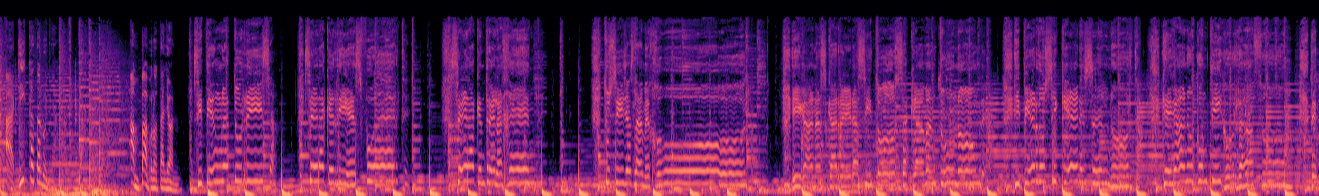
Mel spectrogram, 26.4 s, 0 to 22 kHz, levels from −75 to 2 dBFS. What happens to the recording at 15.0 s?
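At 15.03 to 15.05 s there is a gap between chunks: a 20 ms stretch of silence inserted at the join between 6.0-second blocks of audio. Nothing is dropped, but playback stalls briefly, heard as a short hole in the sound.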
